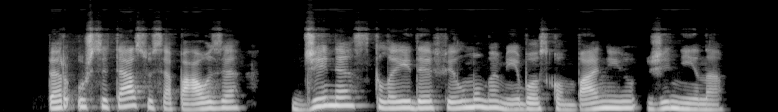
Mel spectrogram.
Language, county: Lithuanian, Panevėžys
